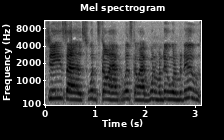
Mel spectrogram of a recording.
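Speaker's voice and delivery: high, frantic mock panic; half-comic panic, calling on Jesus; panicked. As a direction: act out a panicked prayer. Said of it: "At this point, I'm like".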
